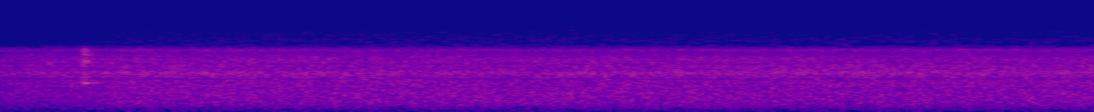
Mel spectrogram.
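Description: Steady hiss of static on an open radio voice channel, with a single faint click about half a second in.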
